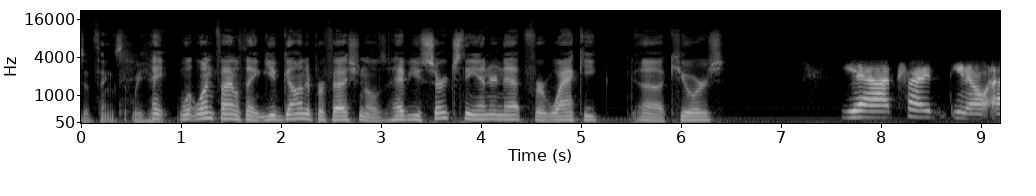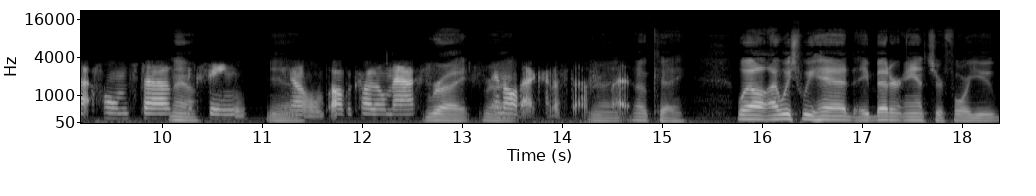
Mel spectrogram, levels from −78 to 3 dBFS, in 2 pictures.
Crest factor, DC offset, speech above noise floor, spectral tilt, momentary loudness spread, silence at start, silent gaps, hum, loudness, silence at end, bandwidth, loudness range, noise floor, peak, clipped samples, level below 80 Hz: 20 dB; under 0.1%; 34 dB; -4.5 dB/octave; 14 LU; 0 s; none; none; -27 LUFS; 0 s; 15 kHz; 5 LU; -62 dBFS; -8 dBFS; under 0.1%; -56 dBFS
